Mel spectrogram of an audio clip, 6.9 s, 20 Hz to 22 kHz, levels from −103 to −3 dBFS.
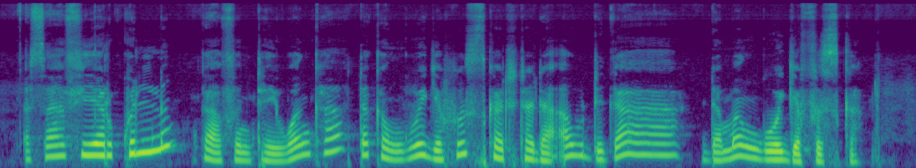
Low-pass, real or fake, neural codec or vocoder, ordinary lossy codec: none; real; none; none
